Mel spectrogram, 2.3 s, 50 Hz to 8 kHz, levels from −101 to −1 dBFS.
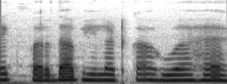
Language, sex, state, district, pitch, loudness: Hindi, female, Jharkhand, Palamu, 190 Hz, -14 LUFS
